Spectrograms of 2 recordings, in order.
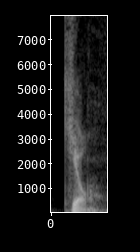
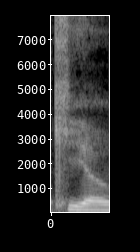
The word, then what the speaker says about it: Kyo: we first talk about how his name is pronounced kyo okay good i watch the dub man so you're gonna have to just i know but you said keo several times and i've alright so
